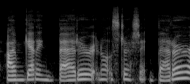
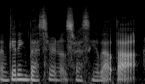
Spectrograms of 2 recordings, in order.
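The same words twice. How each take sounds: First: American-sounding "better", as in "bedder"; accidental American accent. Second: Said in the usual way. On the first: Real, not acted. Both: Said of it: "I don't know why I went American".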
